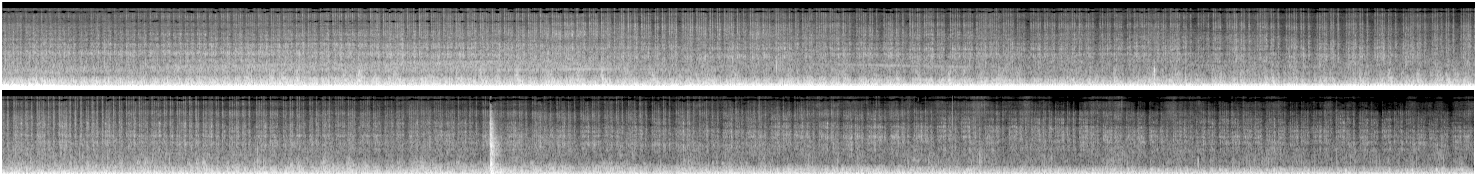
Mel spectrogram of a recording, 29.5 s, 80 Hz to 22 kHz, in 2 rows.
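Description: Ford Maverick engine, back running after sitting seized for 26 years, running steadily with a deep low rumble. Its speed and loudness slowly ease down, with one sharp click about twenty seconds in.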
